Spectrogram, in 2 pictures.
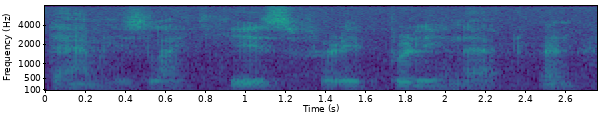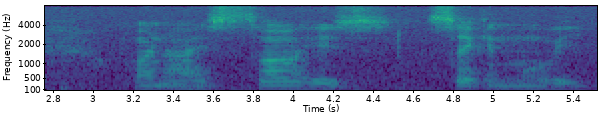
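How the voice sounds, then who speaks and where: A young man from Nepal, a guest actor, answering interview questions in a halting way with many fillers and restarts. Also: very animated, gravelly. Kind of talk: casual interview. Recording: distant mic with faint rumble.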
